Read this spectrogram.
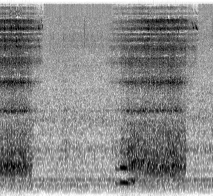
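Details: Deep sleep: two slow rough breathing sounds with a quiet pause between; snoring.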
